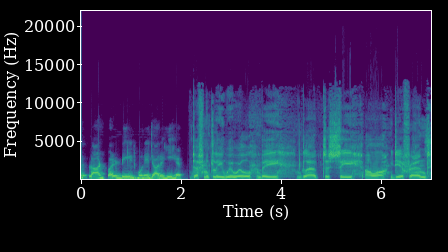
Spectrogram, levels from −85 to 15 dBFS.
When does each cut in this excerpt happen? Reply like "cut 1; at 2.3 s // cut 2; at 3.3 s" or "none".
cut 1; at 2.1 s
